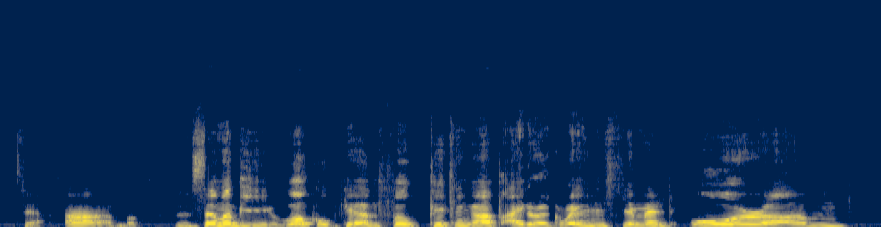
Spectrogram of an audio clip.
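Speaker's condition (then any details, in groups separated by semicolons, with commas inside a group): Cerebral palsy; right side weaker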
